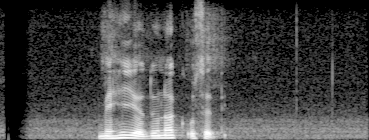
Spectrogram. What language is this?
Sinhala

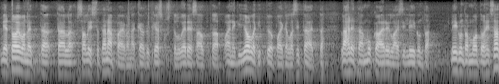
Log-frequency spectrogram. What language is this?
Finnish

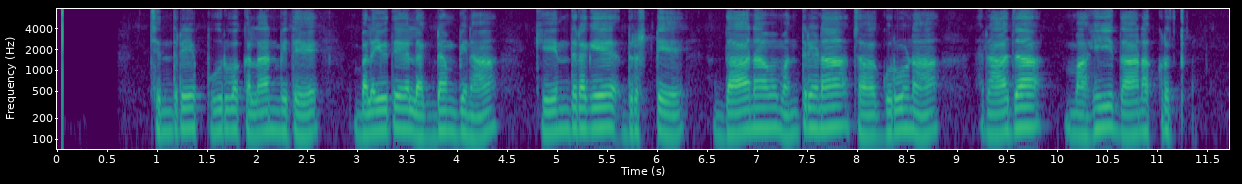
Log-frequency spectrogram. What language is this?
Sanskrit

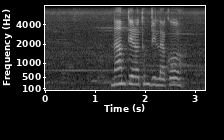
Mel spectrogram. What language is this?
Nepali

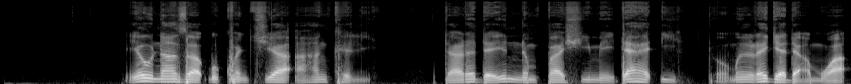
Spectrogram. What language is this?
Hausa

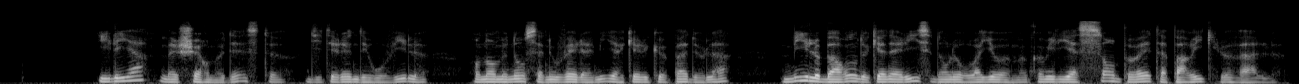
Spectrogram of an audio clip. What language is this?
French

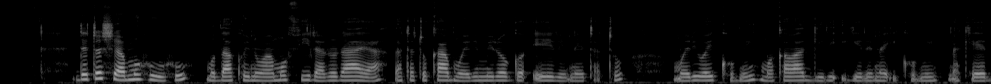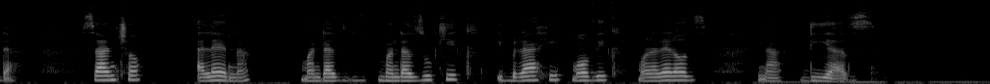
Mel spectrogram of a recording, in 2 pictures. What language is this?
Kikuyu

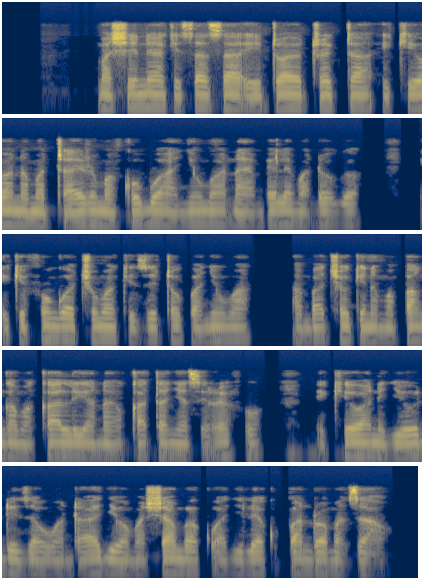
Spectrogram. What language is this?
Swahili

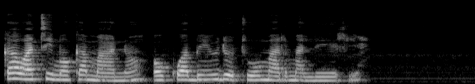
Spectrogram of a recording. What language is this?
Luo (Kenya and Tanzania)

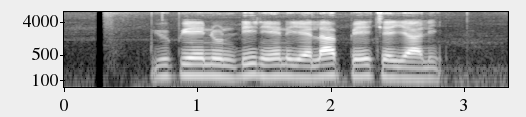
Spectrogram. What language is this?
Telugu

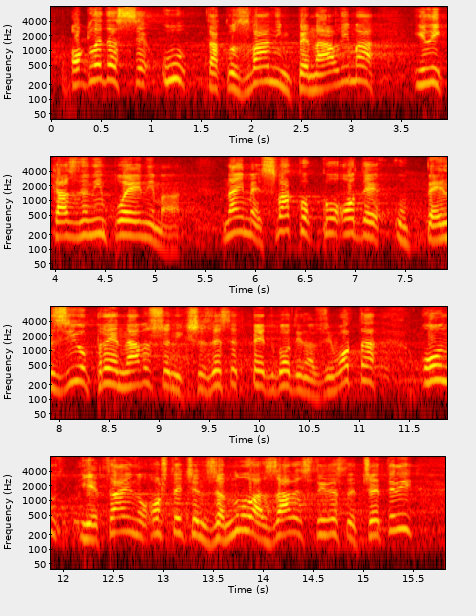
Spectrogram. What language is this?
Serbian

